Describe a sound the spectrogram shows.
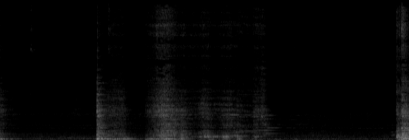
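A metal lid scrapes and clanks as it is lifted off a pot.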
